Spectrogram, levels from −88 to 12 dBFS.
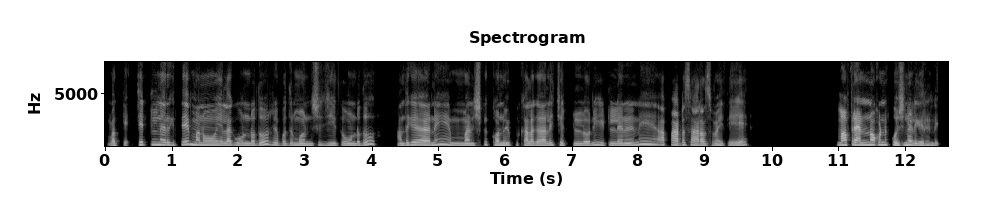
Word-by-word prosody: Okay. 155 Hz, -, -12 dB, 0.2 s
చెట్లు 240 Hz, +1 st, -1 dB
నరికితే 225 Hz, +2 st, -1 dB, 0.2 s
మనం 210 Hz, -2 st, +1 dB, 0.2 s
ఇలాగ 195 Hz, +1 st, 0 dB
ఉండదు 190 Hz, +4 st, -1 dB, 0.2 s
రేపు 200 Hz, -3 st, -3 dB
పొద్దున 185 Hz, +2 st, -3 dB
మనిషి 170 Hz, +3 st, -2 dB
జీవితం 180 Hz, 0 st, -4 dB
ఉండదు. 170 Hz, -, -1 dB, 0.5 s
అందుకే 205 Hz, +6 st, 0 dB
గాని 205 Hz, +5 st, +2 dB, 0.4 s
మనిషికి 175 Hz, +8 st, -1 dB
కనువిప్పు 195 Hz, 0 st, 0 dB
కలగాలి 170 Hz, +1 st, +2 dB
చెట్లల్లోని 175 Hz, 0 st, -2 dB
ఈటిల్లోని 180 Hz, 0 st, -1 dB
అని 280 Hz, +5 st, +1 dB, 0.3 s
ఆ -, -, +1 dB
పాట 205 Hz, 0 st, +3 dB
సారాంశమైతే... 170 Hz, -, -1 dB, 1.6 s
మా 215 Hz, -, +8 dB
ఫ్రెండ్‌ని 225 Hz, +1 st, +6 dB
ఒకడిని 235 Hz, +1 st, +1 dB
క్వెషన్ 205 Hz, -1 st, +2 dB
అడిగారండి. 150 Hz, -8 st, -1 dB
190 Hz, 130 wpm, -24 LUFS, 175-210 Hz, 1.6 s, మా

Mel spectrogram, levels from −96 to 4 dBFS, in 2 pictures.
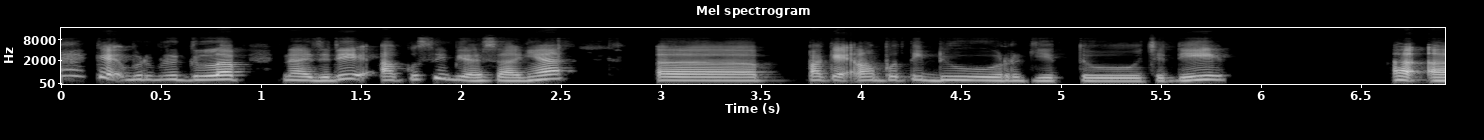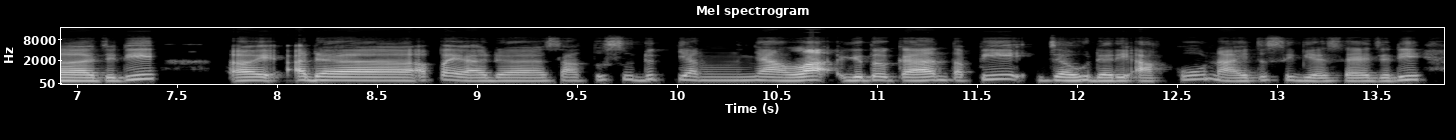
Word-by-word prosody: kayak -, -, 0 dB
bener-bener 235 Hz, 0 st, -7 dB
gelap. 235 Hz, +3 st, +4 dB, 0.2 s
Nah 205 Hz, -1 st, -1 dB
jadi 250 Hz, +9 st, +1 dB
aku 205 Hz, +4 st, -3 dB
sih 280 Hz, -1 st, -7 dB
biasanya, 180 Hz, +7 st, +1 dB, 0.5 s
eee, 185 Hz, -1 st, +2 dB, 0.3 s
pakai 200 Hz, -2 st, 0 dB
lampu 195 Hz, +1 st, -3 dB
tidur 195 Hz, -2 st, -4 dB, 0.2 s
gitu, 160 Hz, -2 st, -4 dB
jadi 185 Hz, +9 st, -1 dB, 0.9 s
heeh, 175 Hz, -1 st, +5 dB
jadi 170 Hz, +9 st, 0 dB, 0.5 s
ei 185 Hz, 0 st, +5 dB
ada, 200 Hz, 0 st, +2 dB, 0.5 s
apa -, -, -6 dB
ya, 170 Hz, -, +2 dB
ada 175 Hz, -1 st, -1 dB
1 180 Hz, +3 st, -7 dB
sudut 235 Hz, 0 st, -9 dB
yang 190 Hz, -2 st, -6 dB
nyala 190 Hz, +1 st, +7 dB
gitu 190 Hz, +1 st, -1 dB
kan 180 Hz, +2 st, +5 dB
tapi 240 Hz, +8 st, -3 dB
jauh 180 Hz, -1 st, -1 dB
dari 175 Hz, -2 st, -1 dB
aku, 165 Hz, +11 st, -3 dB
nah -, -, 0 dB
itu 175 Hz, -, -10 dB
sih 200 Hz, -, -9 dB
biasanya. 165 Hz, -1 st, -3 dB
Jadi 215 Hz, +3 st, -1 dB
185 Hz, 155 wpm, -24 LUFS, 175-210 Hz, 0.9 s, nyala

